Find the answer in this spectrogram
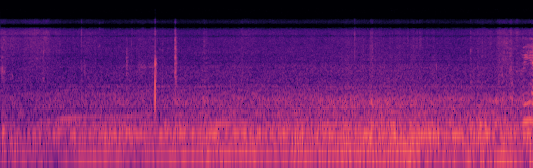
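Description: Inside a moving car: a steady low rumble of engine and tyre noise that grows slowly louder as the car drives along the street. Two short clicks sound about two and a half seconds in.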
